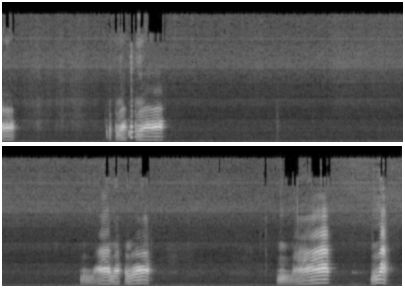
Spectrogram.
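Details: Home-raised rescued parrot that cannot fly, taught to speak since it was small, in India, uttering short bursts of mimicked words: harmonic, wavering, whiny syllables in clusters separated by pauses of several seconds, in a quiet room.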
